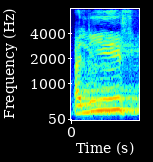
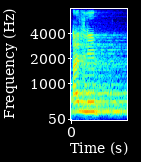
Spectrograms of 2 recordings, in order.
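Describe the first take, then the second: First: The middle vowel is drawn out long. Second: It ends in a p sound without escaping air. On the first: "अलीफ जो खींच कर पढ़ते हैं ये भी गलत है।" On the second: "हवा नहीं निकल रही है, आखिर में पे की आवाज़ निकल रही है। ... तो ये भी गलत है।"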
